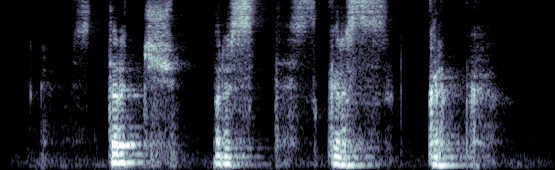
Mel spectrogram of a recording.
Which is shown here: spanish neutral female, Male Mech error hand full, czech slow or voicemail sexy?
czech slow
